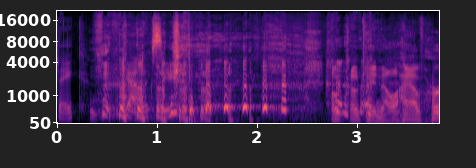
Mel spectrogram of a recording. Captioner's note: both laughing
